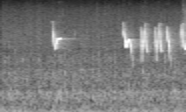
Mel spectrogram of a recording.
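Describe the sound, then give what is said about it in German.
A Cetti's warbler bursts out with a single sharp call, then a loud, rapid run of ringing, explosive notes over a faint steady background hiss, beside a small brook in the rain. “Der Vogel der Woche, der Seidensänger, hat im Übrigen auch innerhalb dieser lauten Strophe durchaus individuelle Unterschiede.”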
